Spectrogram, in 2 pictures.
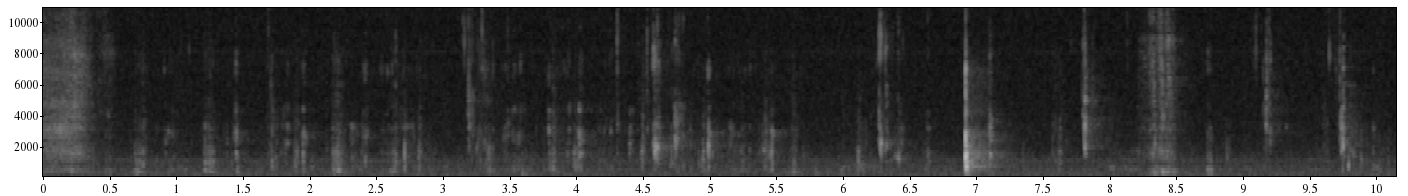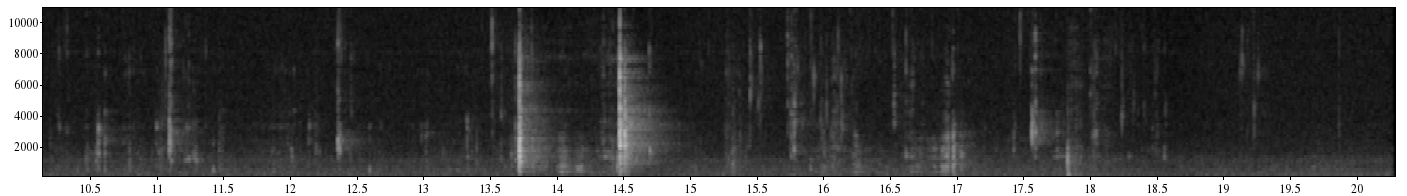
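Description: Close-miked chewing of a mouthful of rice and chicken with gravy: soft, irregular wet chewing with small crunches. A few sharp clicks stand out, the loudest two about 14 seconds in.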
